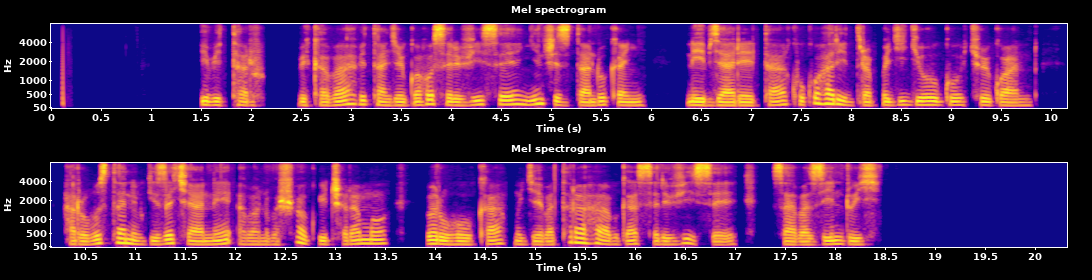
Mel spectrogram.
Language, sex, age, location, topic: Kinyarwanda, male, 18-24, Huye, health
